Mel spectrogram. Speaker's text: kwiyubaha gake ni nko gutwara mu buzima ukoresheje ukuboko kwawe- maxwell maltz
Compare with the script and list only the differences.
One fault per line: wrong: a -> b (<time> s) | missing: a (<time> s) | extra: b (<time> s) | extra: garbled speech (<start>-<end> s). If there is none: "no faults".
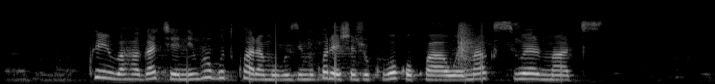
no faults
